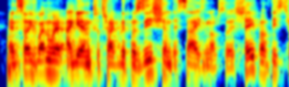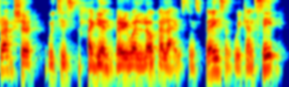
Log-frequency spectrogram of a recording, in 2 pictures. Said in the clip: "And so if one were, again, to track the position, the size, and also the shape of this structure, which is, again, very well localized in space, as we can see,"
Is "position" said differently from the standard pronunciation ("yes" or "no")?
no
